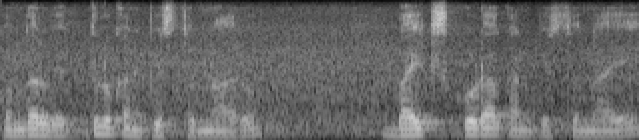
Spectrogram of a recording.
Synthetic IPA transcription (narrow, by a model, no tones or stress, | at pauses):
kond̪ɐɾuʋjekt̪ulukɐnipist̪unːaːɾu | bɐjkskuːɽaːkɐnipist̪unːaːji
